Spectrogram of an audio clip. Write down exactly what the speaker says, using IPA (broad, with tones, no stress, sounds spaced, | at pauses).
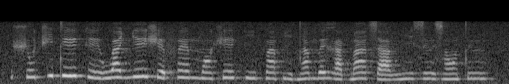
ʃ o˧ t͡ʃ i˦ t eː˦ k eː˨ w a˦˨ ɲ eː˦ ʃ ɛ˨ f ɛ̃˧ m ɔ̃˨ ʃ e˧ k i˦ p ã˦ ɓ i˨ d ã˦ m ɛ˦ ɣ a˨ ɡ͡b ã˦ s a˨ v i˧ z ɨ˦˨ z ɔ̃˧ t ɨ˦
